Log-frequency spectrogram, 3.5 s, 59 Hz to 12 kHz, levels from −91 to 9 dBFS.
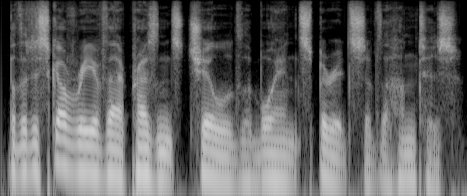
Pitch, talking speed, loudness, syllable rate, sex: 95 Hz, 220 wpm, -16 LUFS, 6.3 syllables/s, male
